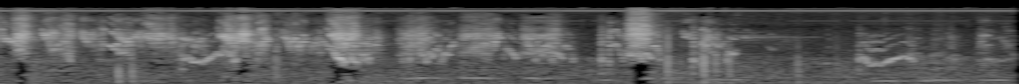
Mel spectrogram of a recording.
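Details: A breeding colony of budgerigars squawking and twittering together, loud harsh squawks rising out of continuous warbling chatter, which thins out toward the end.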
